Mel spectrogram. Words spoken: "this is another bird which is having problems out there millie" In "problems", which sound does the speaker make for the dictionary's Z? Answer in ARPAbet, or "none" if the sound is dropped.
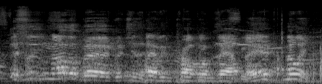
Z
